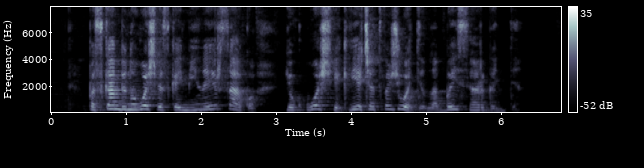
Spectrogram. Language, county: Lithuanian, Klaipėda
